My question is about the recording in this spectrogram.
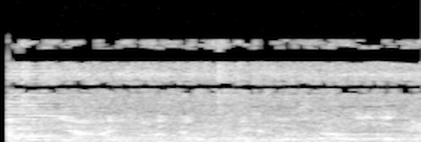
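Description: Voices of people talking over one another in a large hall, with a brief steady tone near the start.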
